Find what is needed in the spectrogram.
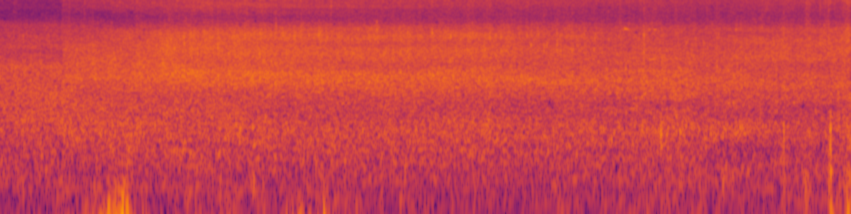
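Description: Mountain creek running over rocks: a steady, even rush of water. Low bumps on the microphone come about a second in and again around three seconds.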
